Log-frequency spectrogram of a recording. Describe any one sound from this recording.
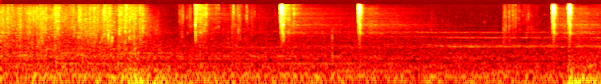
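Soft menu clicks sound a few times.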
